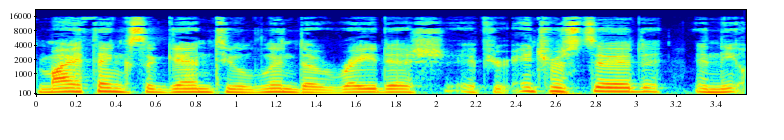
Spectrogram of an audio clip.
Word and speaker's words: Raedisch: Linda, and your last name is Raedisch, right? Is that how you say that? Yeah, you pronounced that good, too, yeah.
